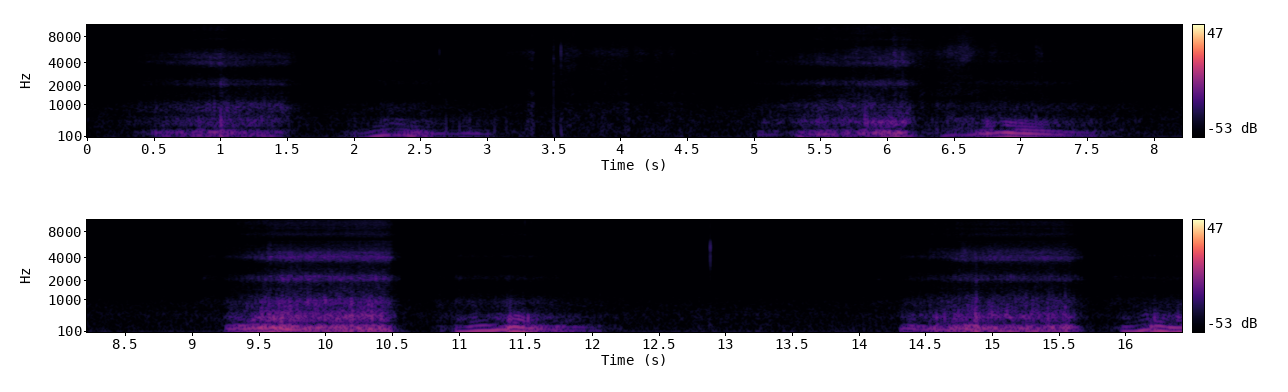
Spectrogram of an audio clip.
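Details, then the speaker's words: Maximus, a sleeping dog, snoring steadily: each breath a rough in-breath followed by a rumbling, fluttering out-breath. "you are a big snoring lump you are a big snoring lump yes you are you"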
